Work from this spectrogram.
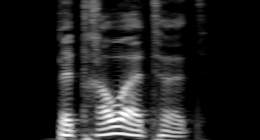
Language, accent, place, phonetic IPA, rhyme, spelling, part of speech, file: German, Germany, Berlin, [bəˈtʁaʊ̯ɐtət], -aʊ̯ɐtət, betrauertet, verb, De-betrauertet.ogg
- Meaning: inflection of betrauern: 1. second-person plural preterite 2. second-person plural subjunctive II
